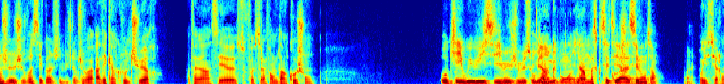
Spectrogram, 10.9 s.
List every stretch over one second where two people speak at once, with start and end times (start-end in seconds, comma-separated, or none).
8.0-9.7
